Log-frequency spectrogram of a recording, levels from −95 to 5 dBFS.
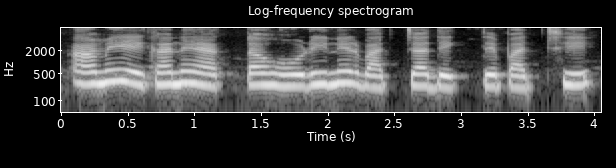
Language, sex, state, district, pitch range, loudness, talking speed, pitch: Bengali, female, West Bengal, Alipurduar, 235-270 Hz, -12 LUFS, 105 wpm, 255 Hz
